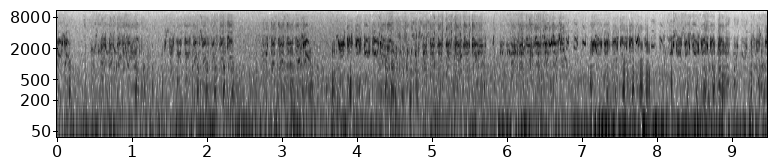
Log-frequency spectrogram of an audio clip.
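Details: Black storks feeding at their nest in Estonia on 31 May 2019: short raspy bursts repeated roughly once a second, uneven in length, with gritty buzzing tones.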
